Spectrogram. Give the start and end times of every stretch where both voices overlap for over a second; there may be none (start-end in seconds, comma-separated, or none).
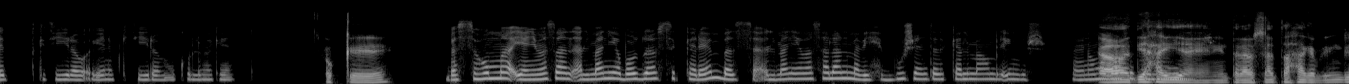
10.9-12.2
